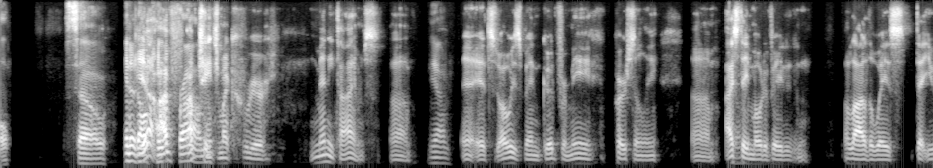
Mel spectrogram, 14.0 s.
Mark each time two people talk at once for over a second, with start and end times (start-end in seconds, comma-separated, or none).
2.0-3.2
